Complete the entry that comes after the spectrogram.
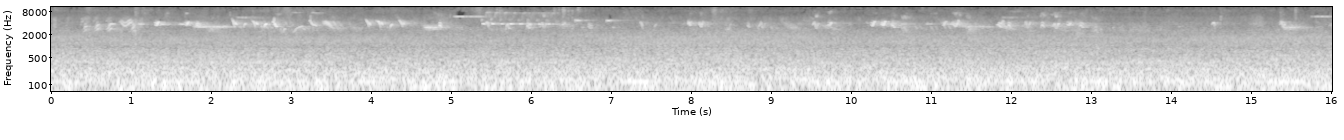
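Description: Small birds chirping repeatedly, short high calls with a few brief thin whistles, over a steady low background rumble.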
